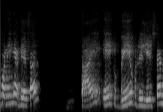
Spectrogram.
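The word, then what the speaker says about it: psi: दूसरा देखो, साई स्क्वायर जो है, साई square, square of साई, square of साई, यहाँ पे पी साइलेंट है भाई, इसका रियलिटी में इसका has physical significance, has physical significance, इसका रियलिटी में सिग्निफिकेंस है।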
